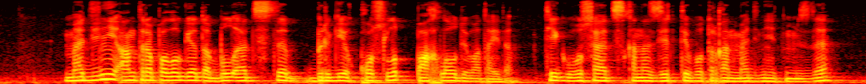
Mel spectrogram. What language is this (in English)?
Kazakh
